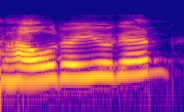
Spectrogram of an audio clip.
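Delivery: ordinary talk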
